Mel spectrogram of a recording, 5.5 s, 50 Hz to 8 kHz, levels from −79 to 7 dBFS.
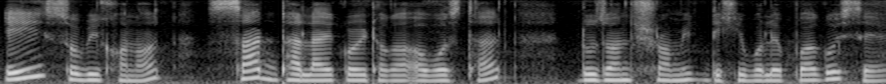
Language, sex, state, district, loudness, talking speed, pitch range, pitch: Assamese, male, Assam, Kamrup Metropolitan, -17 LUFS, 130 wpm, 185-225 Hz, 200 Hz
